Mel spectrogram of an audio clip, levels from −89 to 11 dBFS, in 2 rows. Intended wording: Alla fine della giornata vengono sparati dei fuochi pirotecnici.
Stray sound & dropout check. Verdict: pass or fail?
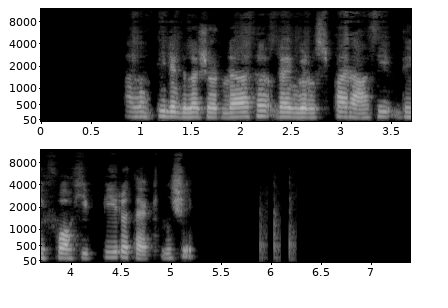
fail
